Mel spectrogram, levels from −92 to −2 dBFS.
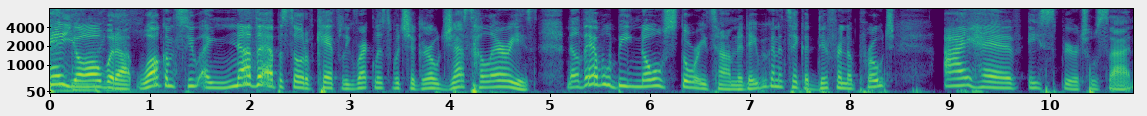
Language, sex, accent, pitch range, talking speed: English, female, American, 160-210 Hz, 200 wpm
